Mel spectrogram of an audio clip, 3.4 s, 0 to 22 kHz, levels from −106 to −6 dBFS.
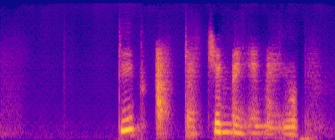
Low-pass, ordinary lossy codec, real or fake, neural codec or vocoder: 19.8 kHz; none; fake; codec, 44.1 kHz, 0.9 kbps, DAC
